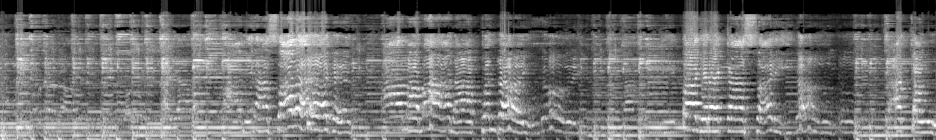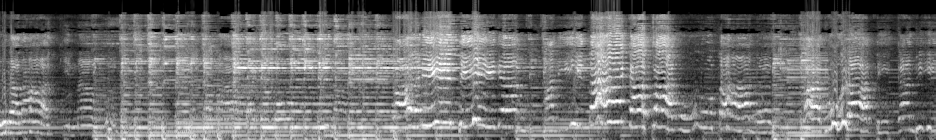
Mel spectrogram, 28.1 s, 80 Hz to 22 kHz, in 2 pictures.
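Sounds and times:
acoustic guitar: 0:00.0 - 0:28.0
woman singing: 0:00.0 - 0:28.0.

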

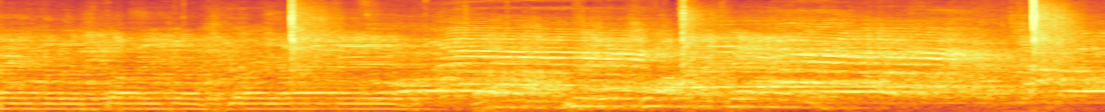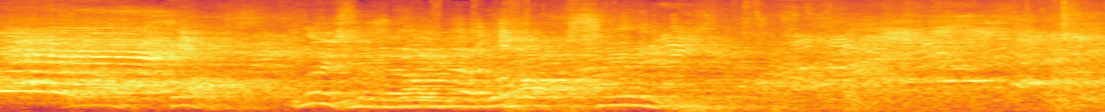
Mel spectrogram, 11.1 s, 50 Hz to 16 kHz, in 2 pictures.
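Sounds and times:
crowd shouting: 0:01.7 - 0:11.0.

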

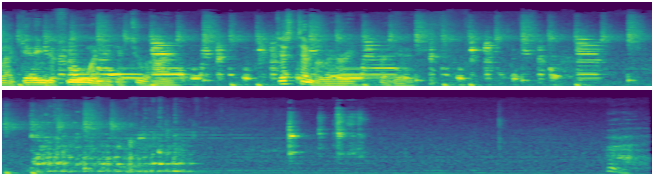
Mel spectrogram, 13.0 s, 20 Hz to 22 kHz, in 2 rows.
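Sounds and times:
water bubbling in a bong: 0:06.8 - 0:08.6.

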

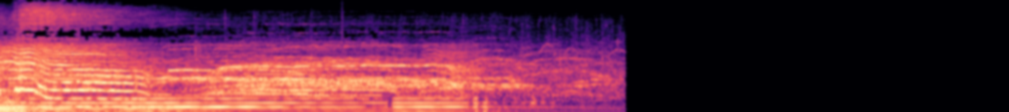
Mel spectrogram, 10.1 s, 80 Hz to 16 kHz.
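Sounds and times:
rock band chord ringing: 0:00.0 - 0:06.1
crowd cheering and whooping: 0:00.5 - 0:06.3.

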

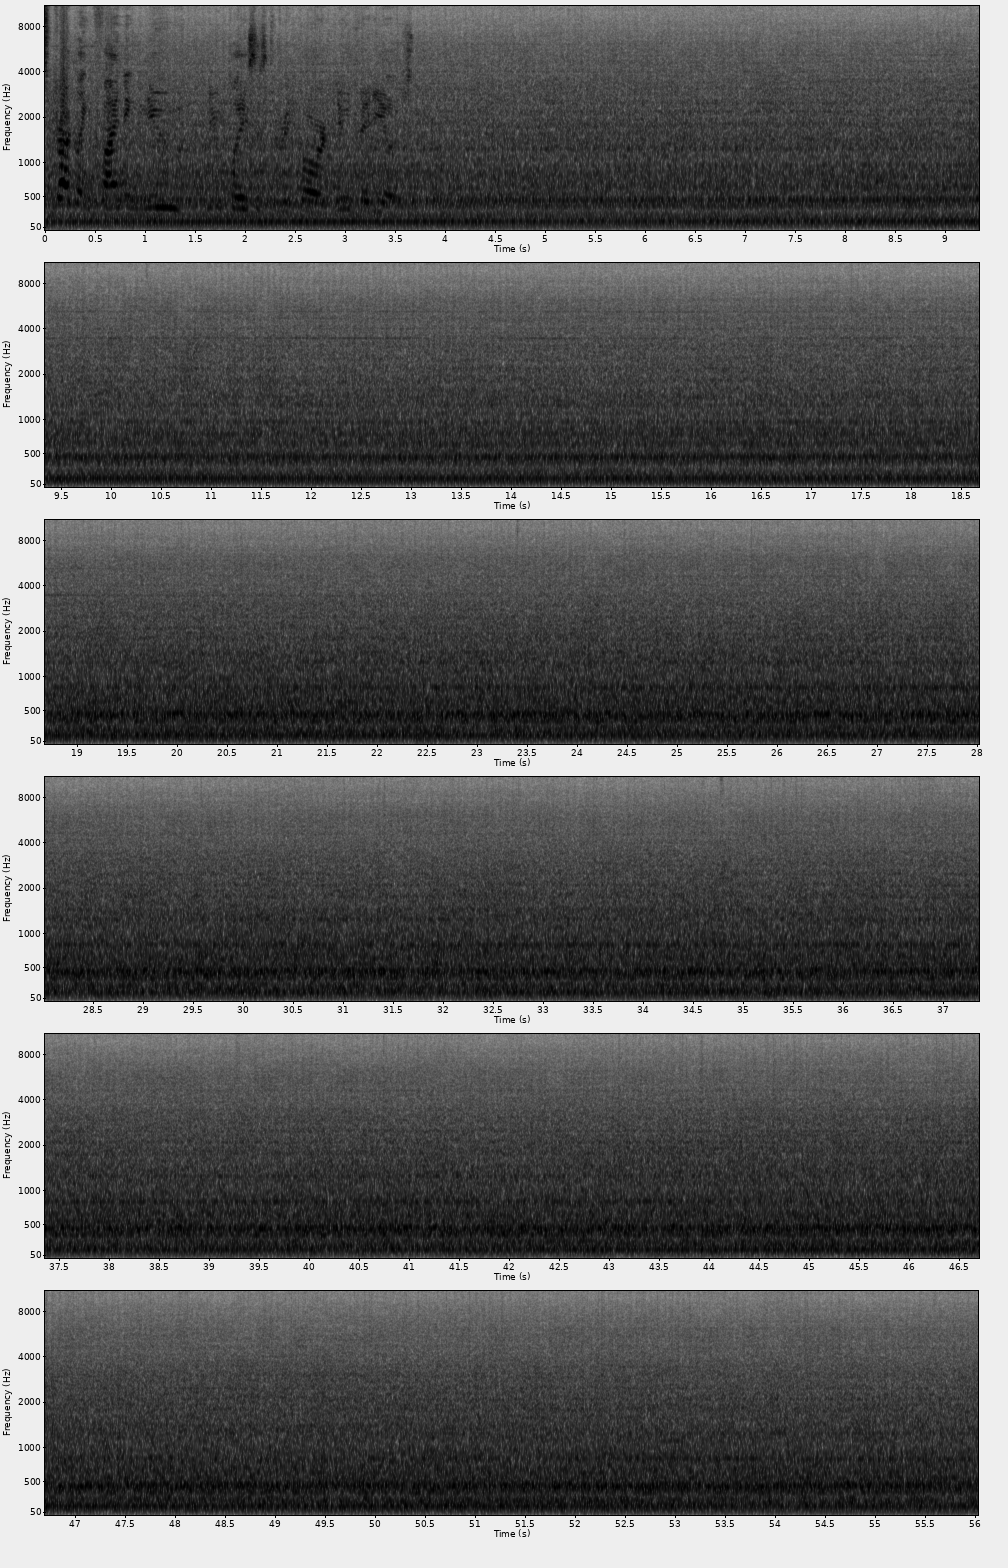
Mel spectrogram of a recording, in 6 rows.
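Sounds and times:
diesel truck engine running: 0:00.0 - 0:56.0.

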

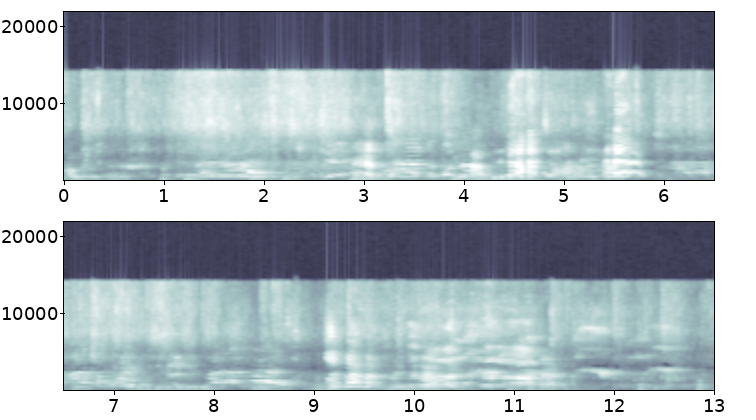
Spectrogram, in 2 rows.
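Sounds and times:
children shouting and chattering: 0:00.0 - 0:13.0.

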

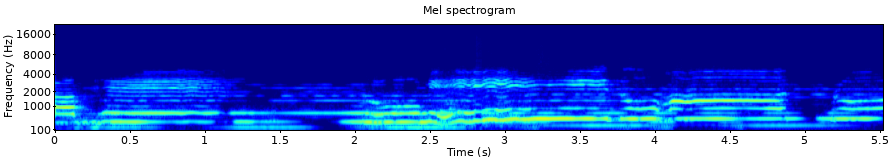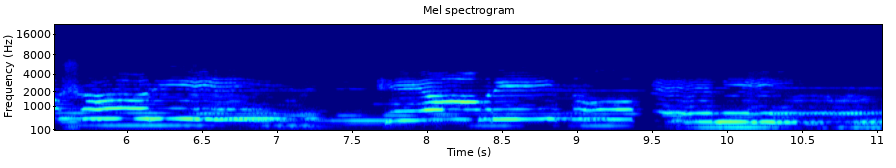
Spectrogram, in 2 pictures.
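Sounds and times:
woman singing devotional song: 0:00.0 - 0:01.3, 0:01.9 - 0:11.0.

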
